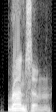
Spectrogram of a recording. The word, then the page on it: ransom: British English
